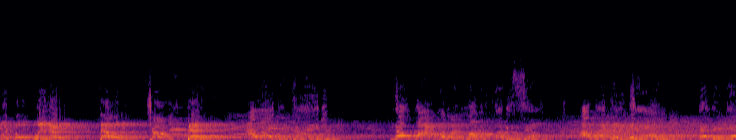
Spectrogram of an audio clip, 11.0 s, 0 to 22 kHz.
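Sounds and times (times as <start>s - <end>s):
man speaking into a microphone: 0.0s - 5.2s, 5.8s - 11.0s.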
